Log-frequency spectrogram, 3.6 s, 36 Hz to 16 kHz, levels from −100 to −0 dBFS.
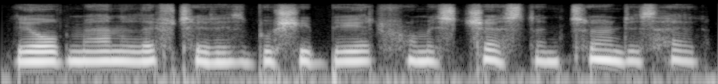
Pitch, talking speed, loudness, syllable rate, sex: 190 Hz, 235 wpm, -17 LUFS, 5.0 syllables/s, female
